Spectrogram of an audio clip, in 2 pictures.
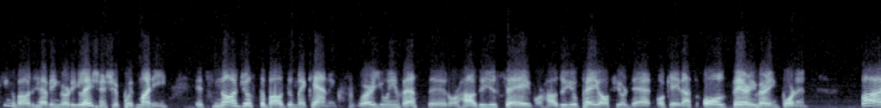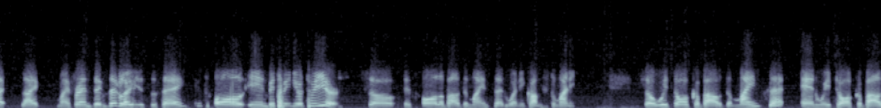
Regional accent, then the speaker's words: Romania; moved away as an adult; now in United States; I'm from Romania. So I come from a country that has a whole lot of superstition.

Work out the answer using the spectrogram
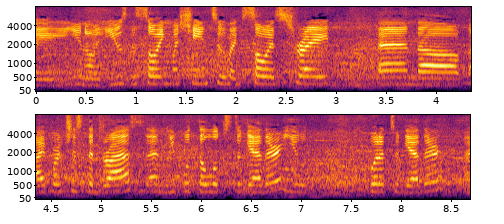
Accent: Ukraine; moved away; I'm from Ukraine originally, so I grew up learning classical ballet and Ukrainian folk dance.

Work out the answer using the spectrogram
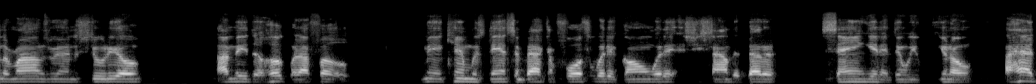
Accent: Yonkers, New York, United States; we are from Yonkers

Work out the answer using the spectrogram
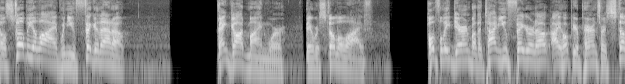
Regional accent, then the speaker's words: Saskatchewan, Canada; also born or lived in South Florida; now in Florida, United States; But I'm originally, they're like, where are you from? I said, you're not going to believe this, but a small town, and little town in Saskatchewan.

